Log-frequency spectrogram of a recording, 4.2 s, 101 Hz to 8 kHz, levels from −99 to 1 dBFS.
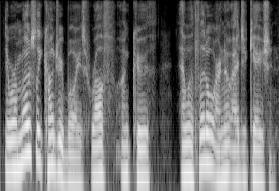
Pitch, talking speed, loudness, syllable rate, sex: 145 Hz, 185 wpm, -17 LUFS, 5.8 syllables/s, male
